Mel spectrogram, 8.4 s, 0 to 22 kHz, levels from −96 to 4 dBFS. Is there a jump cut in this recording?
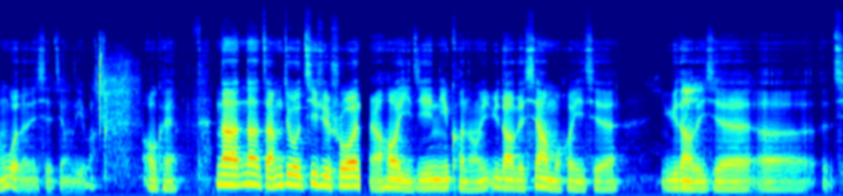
yes; 2 cuts; at 1.4 s, 3.6 s

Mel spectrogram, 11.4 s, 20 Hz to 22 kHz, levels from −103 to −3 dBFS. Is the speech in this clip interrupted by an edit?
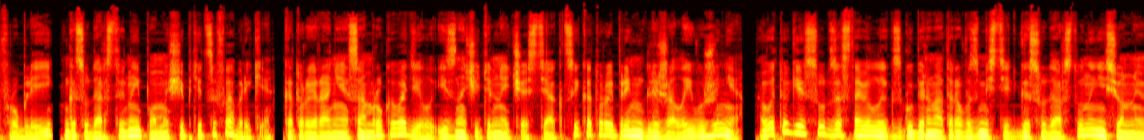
no; 0 cuts

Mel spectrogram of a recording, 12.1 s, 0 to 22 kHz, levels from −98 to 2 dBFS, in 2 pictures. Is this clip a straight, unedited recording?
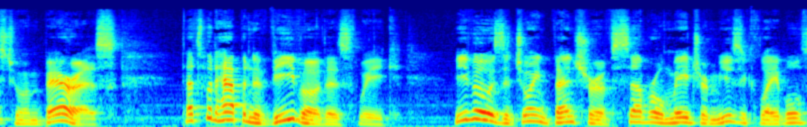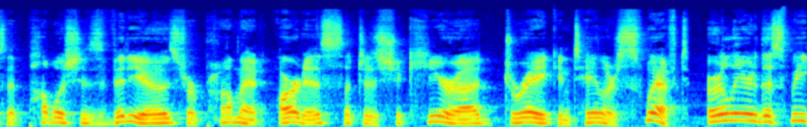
yes; 0 cuts

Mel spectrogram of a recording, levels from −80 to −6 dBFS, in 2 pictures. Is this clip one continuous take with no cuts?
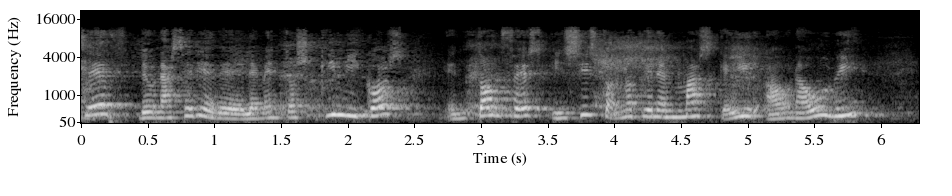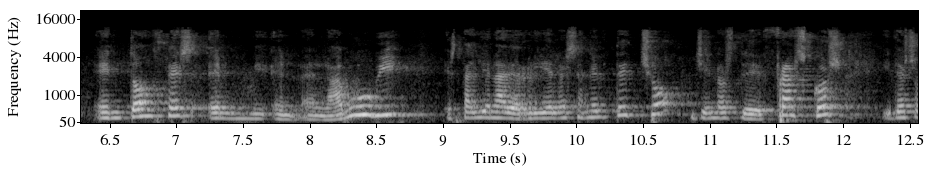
yes; 0 cuts

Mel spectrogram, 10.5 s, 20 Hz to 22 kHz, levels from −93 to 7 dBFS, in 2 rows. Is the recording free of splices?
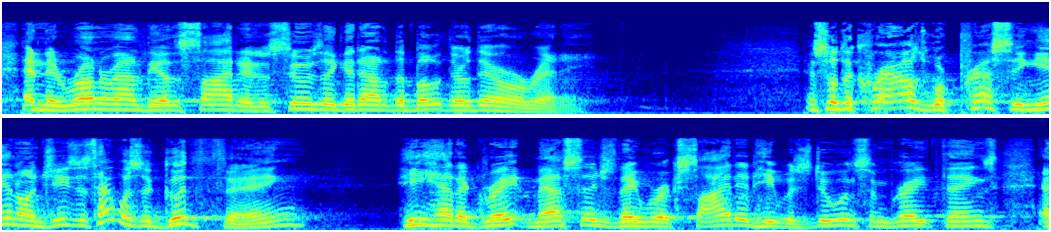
yes; 0 cuts

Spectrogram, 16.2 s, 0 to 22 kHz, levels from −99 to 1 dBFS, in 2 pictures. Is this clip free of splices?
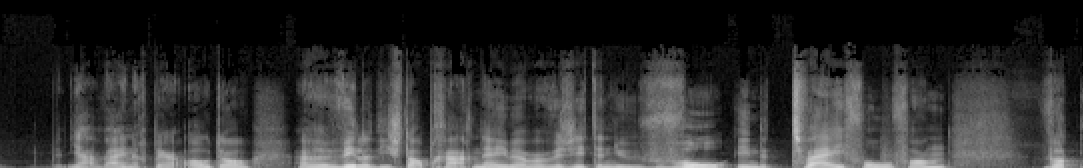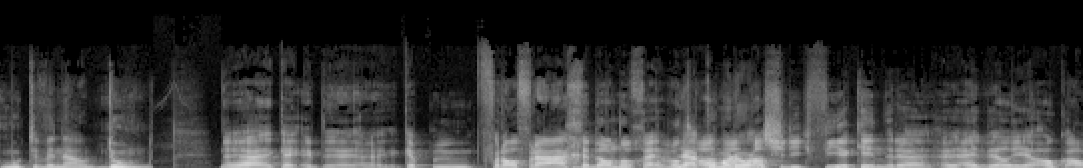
yes; 0 cuts

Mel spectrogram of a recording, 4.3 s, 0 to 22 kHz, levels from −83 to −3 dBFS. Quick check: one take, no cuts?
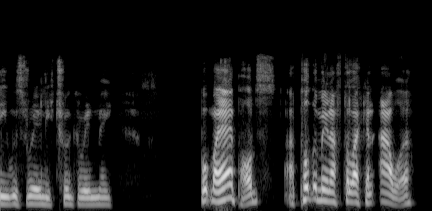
yes; 0 cuts

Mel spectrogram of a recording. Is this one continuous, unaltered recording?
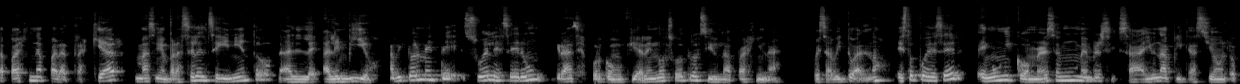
no; 3 cuts; at 2.8 s, 3.8 s, 8.9 s

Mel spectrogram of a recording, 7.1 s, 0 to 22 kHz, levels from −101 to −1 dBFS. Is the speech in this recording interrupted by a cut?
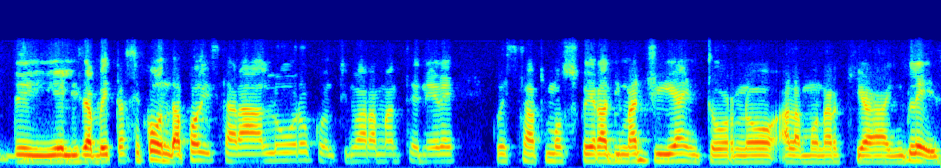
no; 0 cuts

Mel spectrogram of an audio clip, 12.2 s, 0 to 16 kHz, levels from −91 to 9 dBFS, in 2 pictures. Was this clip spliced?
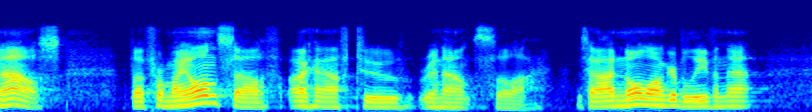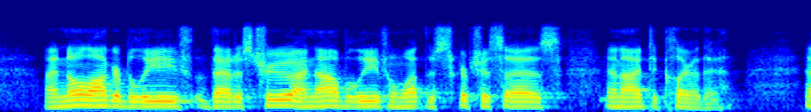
no; 0 cuts

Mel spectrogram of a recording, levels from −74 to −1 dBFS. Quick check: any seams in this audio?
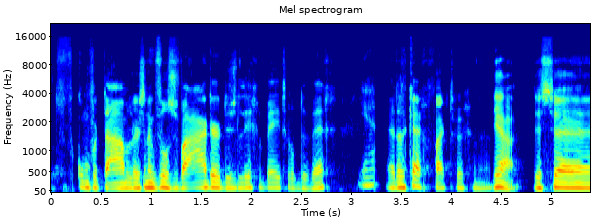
no; 0 cuts

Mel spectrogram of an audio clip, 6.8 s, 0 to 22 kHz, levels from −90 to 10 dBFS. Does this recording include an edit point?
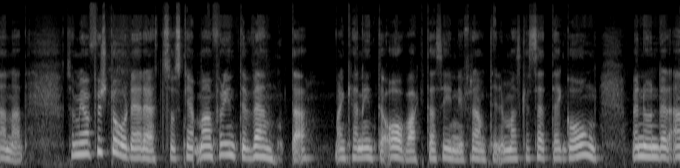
yes; 1 cut; at 1.9 s

